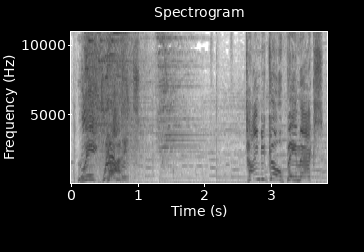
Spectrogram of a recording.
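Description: A man's voice: very high-pitched, slow pace, bright, forceful tone, faint music behind, heavily acted. An actor playing an earnest, plucky teenage boy hero in a video game, a man. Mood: eager, urgent. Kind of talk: video game cutscene acting.

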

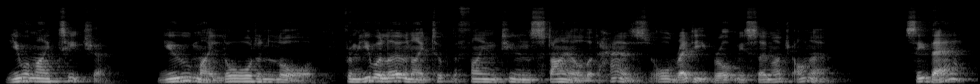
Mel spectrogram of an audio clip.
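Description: A man's voice: medium pitch, animated, measured pace, darkish tone. A man reading poetry aloud as a dramatic recitation. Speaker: poetry reader. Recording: echoey, reverberant room.

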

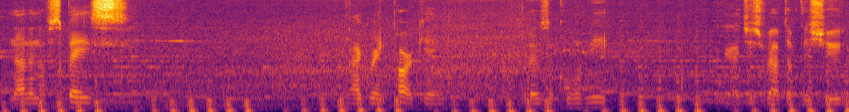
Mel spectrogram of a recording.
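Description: A man talks casually into a handheld camera. His delivery is relaxed and repetitive, full of slang, with a middle-pitched voice. Heavy traffic roars behind him outdoors. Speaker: car vlogger. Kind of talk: casual vlog. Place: outdoors by a street, then in a car. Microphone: handheld camera at arm's length. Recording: loud traffic noise outdoors.

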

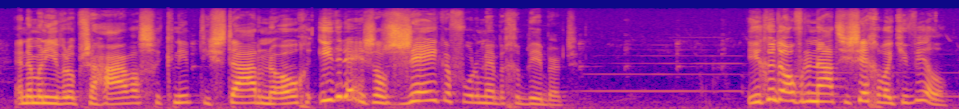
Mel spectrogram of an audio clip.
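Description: A woman's voice: on the high side, lightly acted. An actress playing a proud, defiant nineteen-year-old woman in a radio drama monologue. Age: young adult.

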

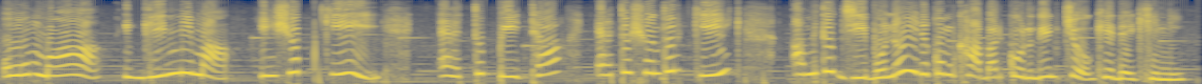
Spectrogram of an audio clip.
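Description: High-pitched, pleading young housemaid, acted by a woman. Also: animated, a little slow, faint music behind. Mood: amazed, curious. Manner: pleading, deferential, emotional. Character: poor orphaned young housemaid, humble, tearful and devoted. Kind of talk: cartoon voice acting.

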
